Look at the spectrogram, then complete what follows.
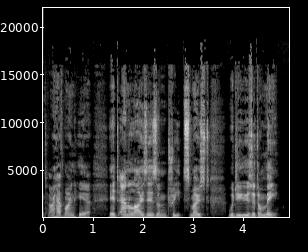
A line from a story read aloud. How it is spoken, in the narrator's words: Res broke in, his voice suddenly urgent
